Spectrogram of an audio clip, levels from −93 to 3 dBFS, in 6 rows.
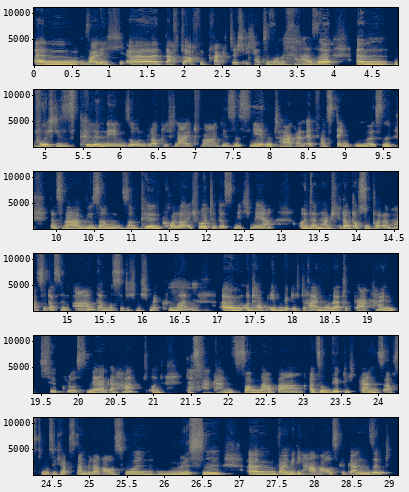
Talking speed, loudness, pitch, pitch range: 200 wpm, -21 LUFS, 210 Hz, 195-230 Hz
